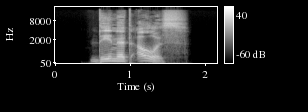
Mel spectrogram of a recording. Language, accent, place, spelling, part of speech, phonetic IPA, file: German, Germany, Berlin, dehnet aus, verb, [ˌdeːnət ˈaʊ̯s], De-dehnet aus.ogg
- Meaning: second-person plural subjunctive I of ausdehnen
